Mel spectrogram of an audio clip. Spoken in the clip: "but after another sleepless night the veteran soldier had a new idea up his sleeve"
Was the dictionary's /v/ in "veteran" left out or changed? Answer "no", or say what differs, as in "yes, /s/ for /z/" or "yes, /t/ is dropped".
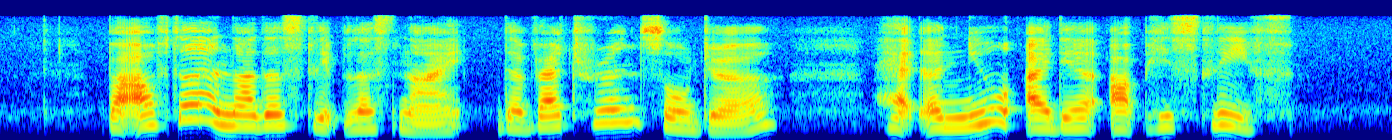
no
